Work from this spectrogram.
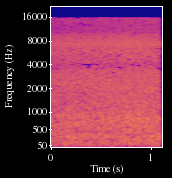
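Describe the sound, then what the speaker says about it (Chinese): Alipang Waterfall, the largest waterfall in Yangmingshan, running high in the wet season: a steady, loud broadband roar of falling water that stays constant and close with no voices. "阳明山最大的瀑布"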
